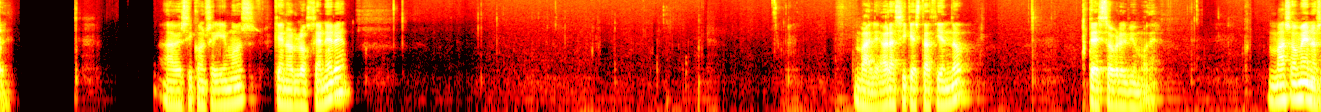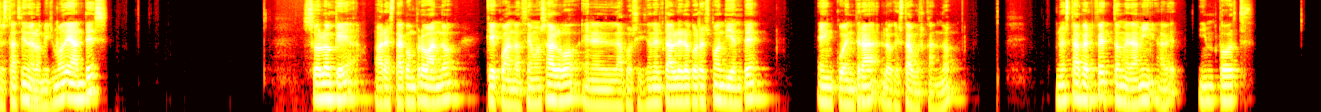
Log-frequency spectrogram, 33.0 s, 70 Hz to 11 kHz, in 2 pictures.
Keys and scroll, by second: 0.4 Escape, 13.5 Tab, 16.9 alt+Return, 26.3 alt+Return, 29.4 super+z, 31.4 alt+Return.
